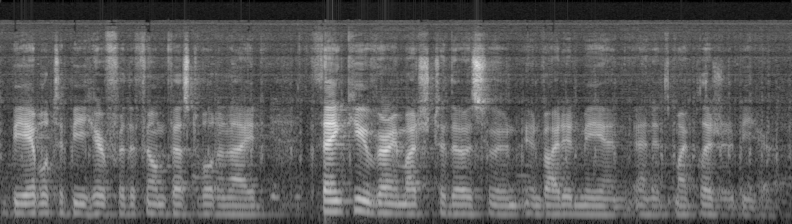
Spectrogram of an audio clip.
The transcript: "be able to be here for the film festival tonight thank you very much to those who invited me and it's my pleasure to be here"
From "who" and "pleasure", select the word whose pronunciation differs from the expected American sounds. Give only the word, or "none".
none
